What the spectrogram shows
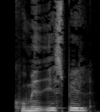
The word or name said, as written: KOMEDIESPILLENE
